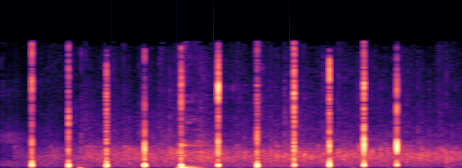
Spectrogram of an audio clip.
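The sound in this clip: Hands clap in welcome for a guest in a church. About a dozen crisp, evenly spaced claps keep a steady rhythm at a soft level.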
